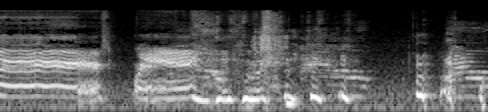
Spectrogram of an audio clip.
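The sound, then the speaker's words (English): A voice imitates two grunts screaming as they are locked in a cell, with long, wavering high-pitched cat-like wails followed by a run of short yowling bursts, loud, with no other sounds around it. “They're just screaming. Oh, my God. Yeah, you closed a door on a cat.”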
